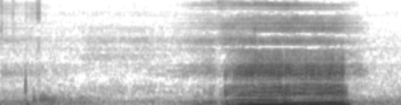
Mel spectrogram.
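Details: A single loud, low, rumbling snore on an in-breath after quiet breathing, in a small room; snoring.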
